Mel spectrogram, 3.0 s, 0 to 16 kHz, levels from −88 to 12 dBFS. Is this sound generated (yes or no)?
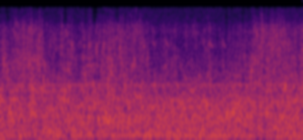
no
